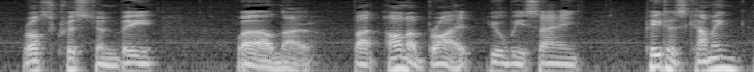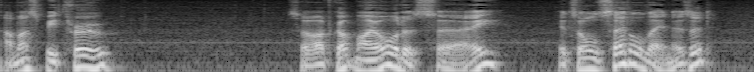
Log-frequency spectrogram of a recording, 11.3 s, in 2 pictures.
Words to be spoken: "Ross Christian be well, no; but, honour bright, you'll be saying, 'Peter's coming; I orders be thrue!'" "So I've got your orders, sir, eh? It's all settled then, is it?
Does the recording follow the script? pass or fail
fail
